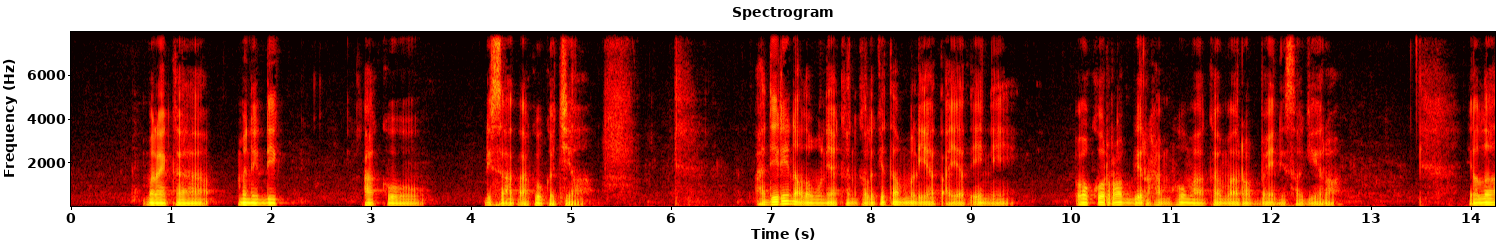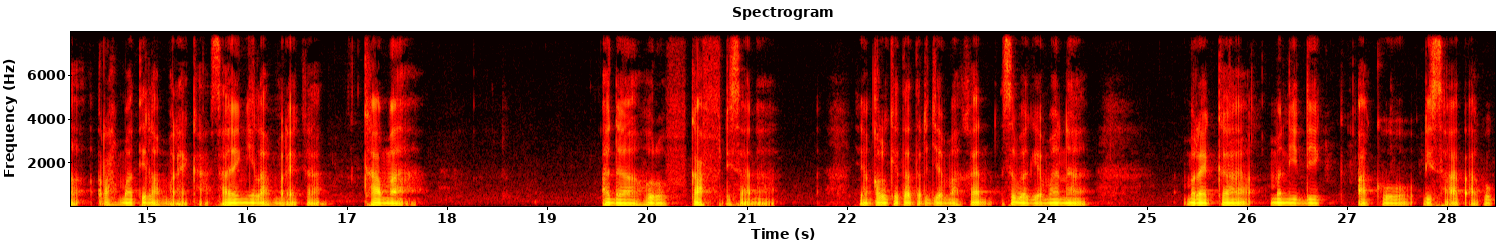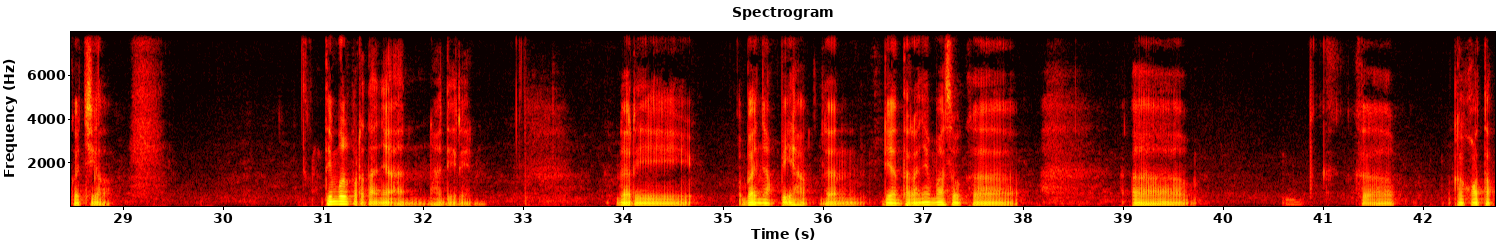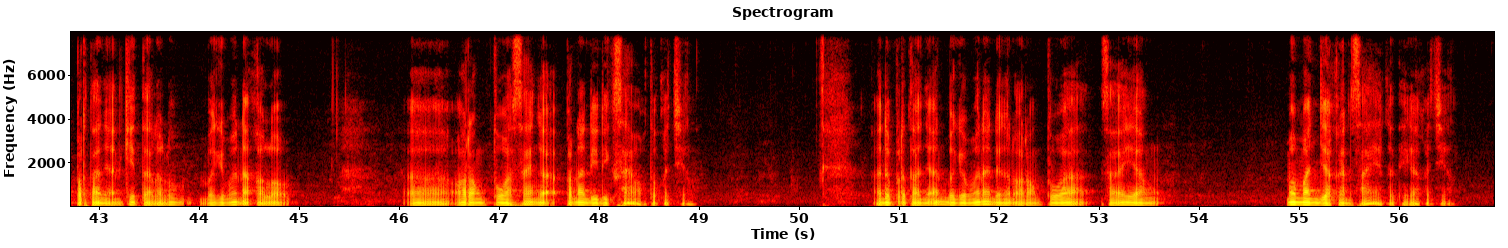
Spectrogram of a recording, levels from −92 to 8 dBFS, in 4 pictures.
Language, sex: English, male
